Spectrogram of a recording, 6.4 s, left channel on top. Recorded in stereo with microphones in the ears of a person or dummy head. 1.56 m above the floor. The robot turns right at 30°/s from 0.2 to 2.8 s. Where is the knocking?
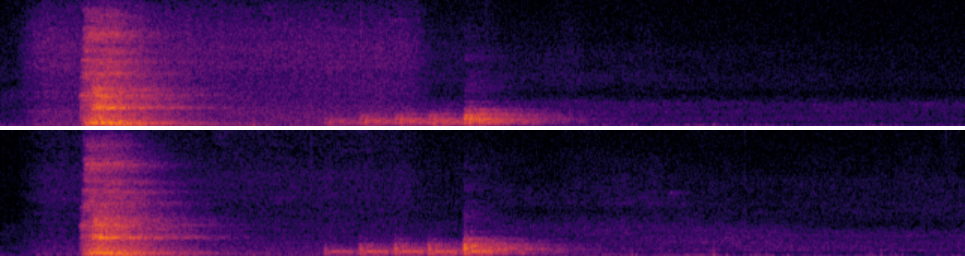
35° right (ahead or behind), 0.5 m; by 3.2 s 50° right (ahead or behind), 0.5 m.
